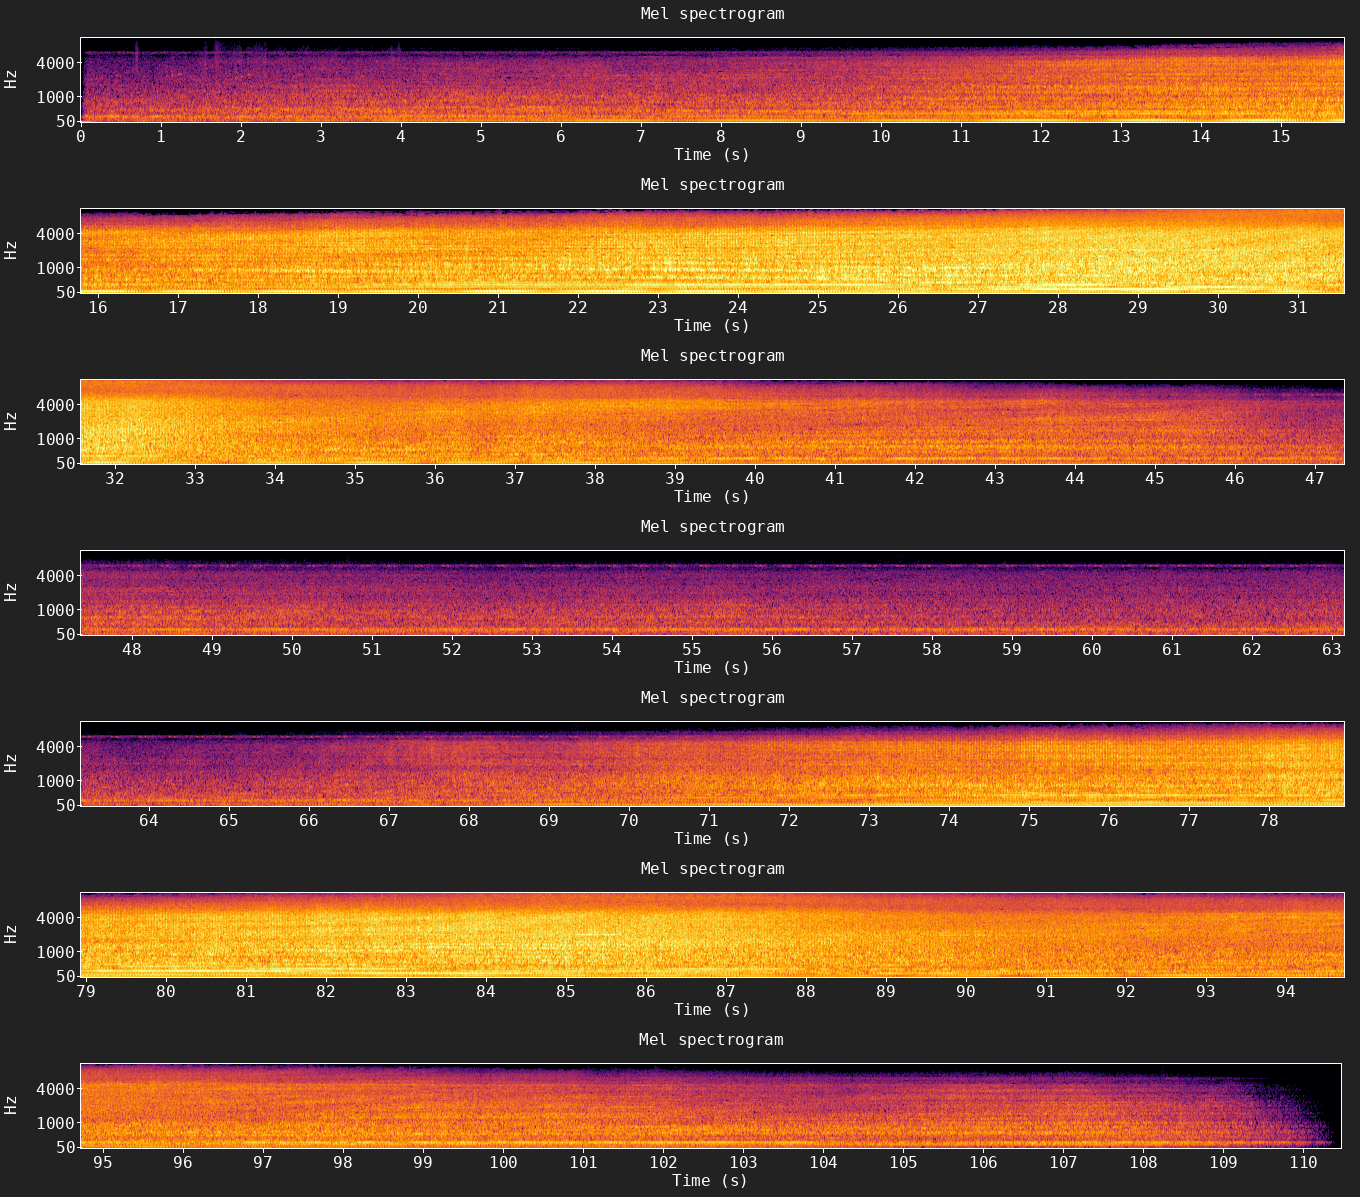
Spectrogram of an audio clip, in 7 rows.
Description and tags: police chopper3
Police helicopter and a dozen cop cars, including a K-9 unit searching the hood, recorded with DS-40 and edited in Wavosaur. Circling overheard, searchlight blaring, cop car lights flashing.
chopper, field-recording, helicopter, manhunt, police, search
